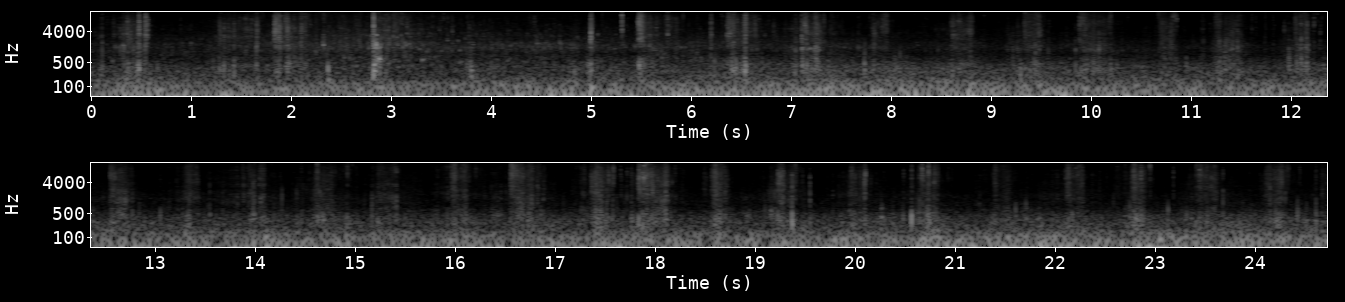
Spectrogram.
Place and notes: Budle Cottages, Bamburgh, UK - walking the parabolic ... on a beach ...
walking the parabolic ... on a beach ... parabolic ... flapping trousers ... small stream ... walking on ... bird call ... curlew ...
